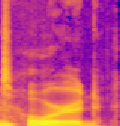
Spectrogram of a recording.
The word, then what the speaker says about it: toward: Yeah, the pronunciation of T-O-W-A-R-D, the kind of, how shall we put this, classic, maybe even elitist pronunciation is toward, T-O-R-D. But many, many, many, many people throughout the English-speaking world, throughout the Anglosphere, say toward. They say toward. – It toward. They say it like it's written. They pronounce the W. It's two syllables, not one.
